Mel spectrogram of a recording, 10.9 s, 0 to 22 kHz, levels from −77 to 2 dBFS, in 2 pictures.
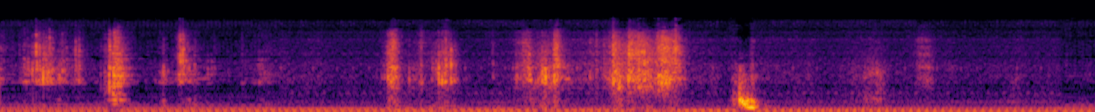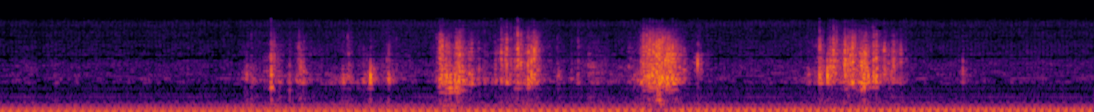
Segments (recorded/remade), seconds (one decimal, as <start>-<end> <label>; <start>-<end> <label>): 0.0-1.4 recorded; 1.4-5.3 remade; 5.3-10.9 recorded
